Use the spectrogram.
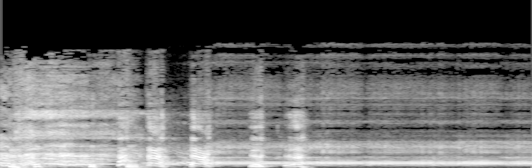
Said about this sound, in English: Is that a Yeti call? No, there's four sounds on it. Okay. Oh, you've got cool. Howl, snort, roar, or groan. So depending on how you guys go on the show, you'll get these sounds coming at you. Very nice. That was howl.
